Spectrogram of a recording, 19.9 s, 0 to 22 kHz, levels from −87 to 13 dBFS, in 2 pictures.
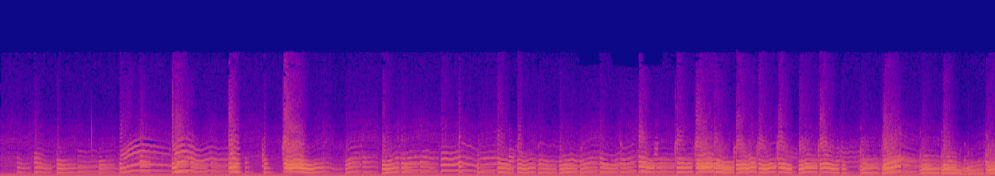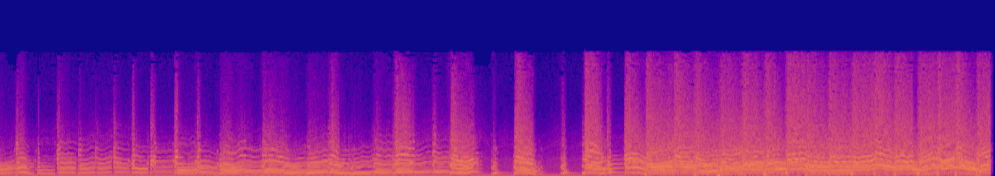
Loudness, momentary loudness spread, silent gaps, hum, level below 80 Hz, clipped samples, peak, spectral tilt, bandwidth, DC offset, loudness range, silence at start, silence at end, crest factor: -20 LUFS; 10 LU; none; none; -38 dBFS; under 0.1%; -8 dBFS; -2.5 dB/octave; 16 kHz; under 0.1%; 8 LU; 0 s; 0 s; 12 dB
